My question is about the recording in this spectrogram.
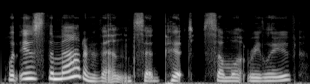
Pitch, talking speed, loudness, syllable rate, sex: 195 Hz, 175 wpm, -17 LUFS, 4.9 syllables/s, female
